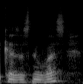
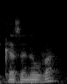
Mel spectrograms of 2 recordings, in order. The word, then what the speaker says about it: Casasnovas: Je ne pense pas que ça se dit Casasnovas, mais ça s'écrit comme ça. Je pense que ça se dit Casanova.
